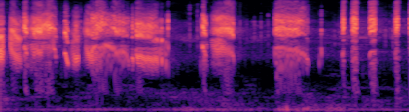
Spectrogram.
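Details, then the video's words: Old-fashioned swiftlet calling sound meant to attract swiftlets, with loud, harsh, high chattering twitters in bursts of about a second, then quick short chirps, and a faint low hum beneath. "Suara Panggil Walet SUPER JADUL"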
